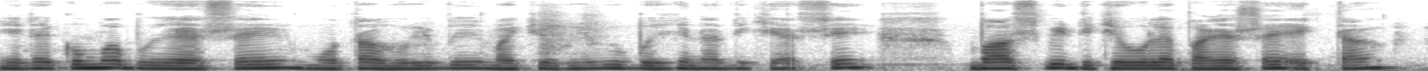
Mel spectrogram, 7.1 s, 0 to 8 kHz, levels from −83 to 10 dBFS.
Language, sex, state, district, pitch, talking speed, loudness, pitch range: Nagamese, male, Nagaland, Kohima, 130 Hz, 135 wpm, -15 LUFS, 120-140 Hz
